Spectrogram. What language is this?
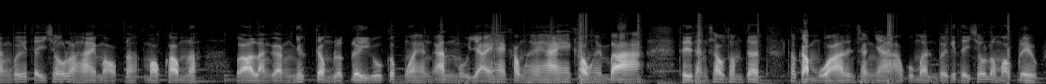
Vietnamese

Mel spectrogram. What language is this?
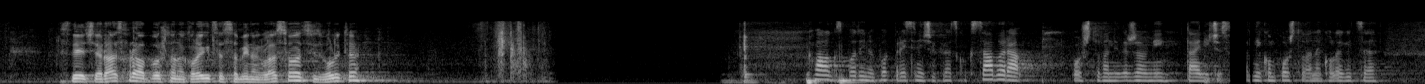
Croatian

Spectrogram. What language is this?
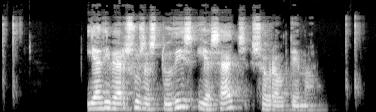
Catalan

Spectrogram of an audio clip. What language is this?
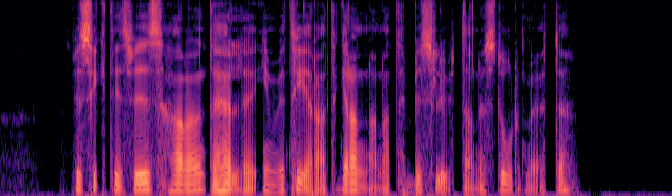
Swedish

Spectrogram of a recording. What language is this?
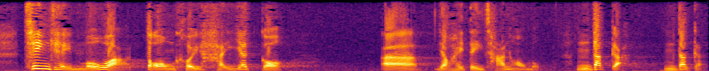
Cantonese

